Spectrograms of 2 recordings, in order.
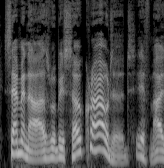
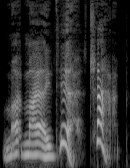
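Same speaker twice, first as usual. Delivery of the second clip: slow, higher, stammered surprise; stunned; 7 semitones higher, much slower than usual. A narrator's reading. Dunkley greets the man who read his book, stunned. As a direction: falter on the words, lightly overcome. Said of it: "Dunkley was stunned".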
